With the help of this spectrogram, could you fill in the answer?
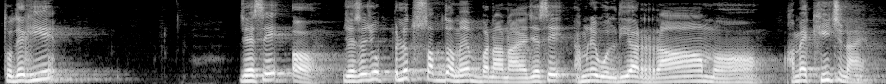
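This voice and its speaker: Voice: mid-range voice, animated, a little fast, hardly any pauses, a little mellow, big-room sound. A teacher giving a Sanskrit grammar lesson, explaining step by step, asking the class questions and answering them, and stretching out sounds to demonstrate.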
